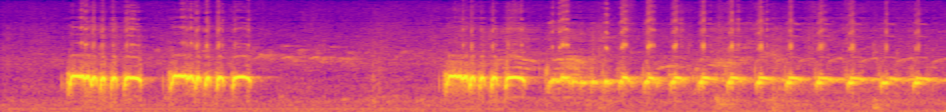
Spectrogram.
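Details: Indonesian local zebra dove singing hard. Three loud trilled, purring coo phrases come first, then a softer, quick run of about a dozen even coo notes that slowly fades.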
